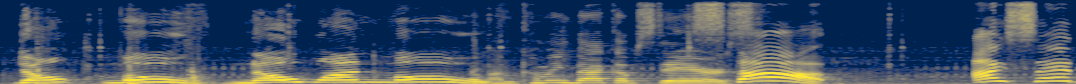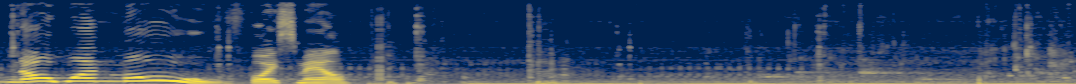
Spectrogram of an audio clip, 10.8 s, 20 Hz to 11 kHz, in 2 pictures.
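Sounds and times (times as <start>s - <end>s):
constant low mechanical hum: 0.0s - 10.7s
speech: 0.1s - 7.6s
water dripping from a sump pump: 8.2s - 10.7s.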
